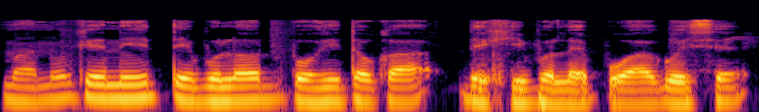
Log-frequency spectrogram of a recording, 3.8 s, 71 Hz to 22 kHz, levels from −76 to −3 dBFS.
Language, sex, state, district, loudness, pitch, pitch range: Assamese, male, Assam, Sonitpur, -14 LUFS, 130 Hz, 120-140 Hz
